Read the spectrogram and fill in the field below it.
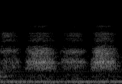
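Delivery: creepy excited panting, almost voiceless; hushed, eager huffing; excited breathing. Retold or imitated. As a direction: imitate her quiet, excited breaths. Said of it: "really, like, excited".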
